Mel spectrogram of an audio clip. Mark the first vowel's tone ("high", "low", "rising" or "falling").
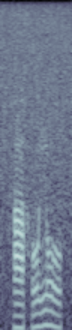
low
